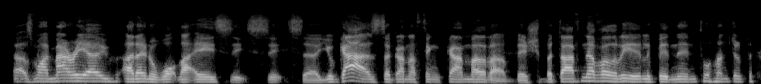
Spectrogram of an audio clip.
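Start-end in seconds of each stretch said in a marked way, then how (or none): 1.2-7.4 Transylvanian-sounding accent. After doing a Mario voice, the speaker talks on in a Transylvanian-sounding accent. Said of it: "I sound like I'm from Transylvania".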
